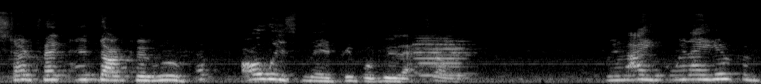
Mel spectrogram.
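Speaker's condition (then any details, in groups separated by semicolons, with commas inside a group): Cerebral palsy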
